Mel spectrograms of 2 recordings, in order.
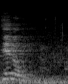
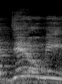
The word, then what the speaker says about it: didomi: Put is the Greek word didomi. Amen. Just spell it.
